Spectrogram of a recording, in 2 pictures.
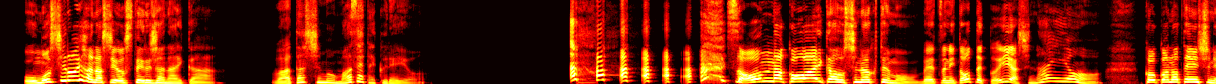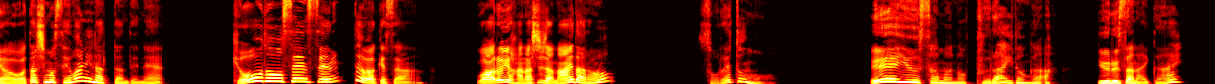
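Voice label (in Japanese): セリフ, 女性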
